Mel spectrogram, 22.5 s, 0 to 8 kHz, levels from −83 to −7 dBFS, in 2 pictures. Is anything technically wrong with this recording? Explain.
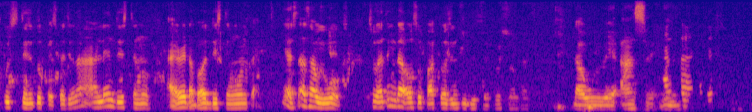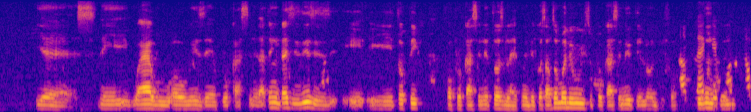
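Yes, two kinds of fault are audible.

Echo leak: from 0.0 to 3.97 s, 4.91 to 6.98 s, 16.09 to 16.24 s, 17.72 to 17.83 s, 19.43 to 20.33 s and 22.04 to 22.1 s, a faint copy of the speech trails the original by 261 ms. It sits about 20 dB down, and about 15 dB down at 16.09 s. The likely cause is a loudspeaker whose output the far end's echo canceller failed to remove. The fixed 261 ms lag tells it apart from room reverberation, which smears into a diffuse tail.

Speech suppressed in double talk: from 9.95 to 10.41 s the speech dips by up to about 10 dB, in pieces adding up to roughly a tenth of a second. From 21.45 s to the end it sinks by up to about 20 dB. Both sides talking at once likely left the canceller unable to separate the talker from the echo, so it turned everything down. The level ducks rather than dropping to silence with codec glitches, which separates it from packet loss.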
